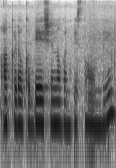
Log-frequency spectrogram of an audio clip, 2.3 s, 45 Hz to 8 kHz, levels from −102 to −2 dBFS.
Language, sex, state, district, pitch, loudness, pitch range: Telugu, female, Andhra Pradesh, Annamaya, 180 Hz, -17 LUFS, 170-185 Hz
